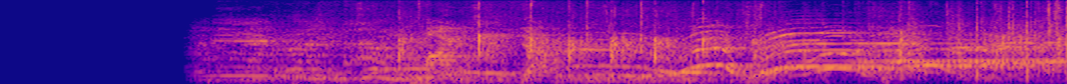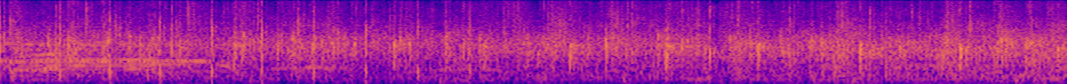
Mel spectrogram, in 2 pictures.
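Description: A crowd claps loudly in a large hall.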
